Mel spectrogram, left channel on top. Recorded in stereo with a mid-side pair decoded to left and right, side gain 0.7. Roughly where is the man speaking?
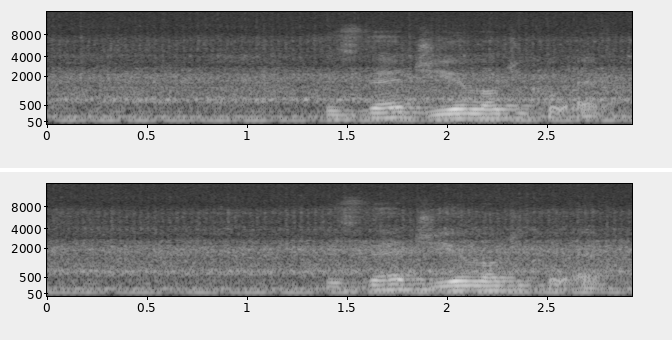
Ahead.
